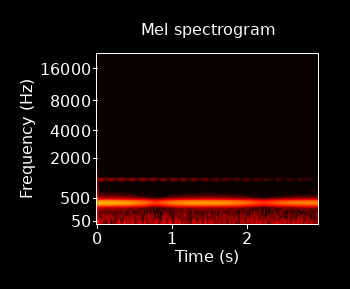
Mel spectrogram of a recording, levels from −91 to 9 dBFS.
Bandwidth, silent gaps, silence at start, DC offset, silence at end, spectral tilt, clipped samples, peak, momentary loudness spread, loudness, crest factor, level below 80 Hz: 1.1 kHz; none; 0 s; under 0.1%; 0 s; -9.5 dB/octave; under 0.1%; -28 dBFS; 10 LU; -38 LUFS; 8 dB; -70 dBFS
